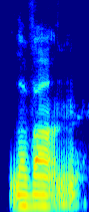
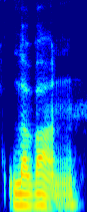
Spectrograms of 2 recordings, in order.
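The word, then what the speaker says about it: לבן: oh leave it yeah English Laban in Hebrew Lavon why isn't that a an event yeah in in many languages uh bees become v's and V's become B's I I don't know why English is the way that it is but um yeah but in Hebrew we've got Lavan now this one is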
